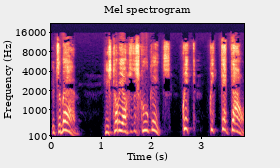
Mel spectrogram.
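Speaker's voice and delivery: very high, urgent gasp. A narrator reads a character's line to his companion: gasped. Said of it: "he gasped".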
